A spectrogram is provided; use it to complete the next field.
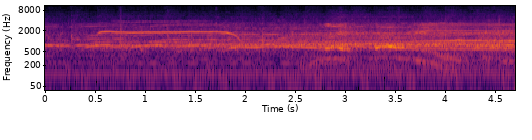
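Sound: baseball stadium crowd roaring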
